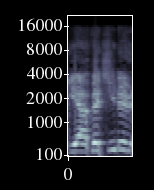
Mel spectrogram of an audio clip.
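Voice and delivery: sarcastic loud mock comeback; sarcastic retort. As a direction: throw it back at the screen. Retold sarcastic reply to character.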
